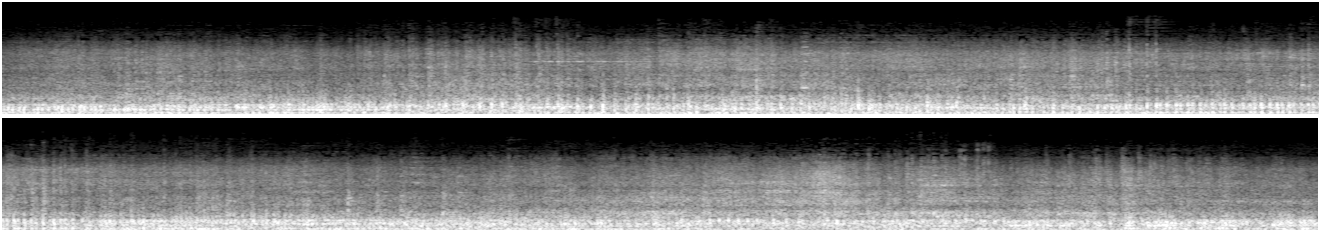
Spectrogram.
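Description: Freight train cars rolling past close by, a tank car and then covered hoppers, their steel wheels running on the rails in a loud, steady, unbroken noise.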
